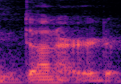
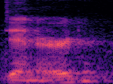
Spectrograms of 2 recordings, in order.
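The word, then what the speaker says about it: Dennard: Witch by Susan dinner I don't want to say dunnered but it's definitely spelled with an E dinnered I actually like the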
